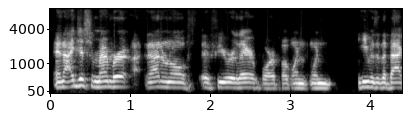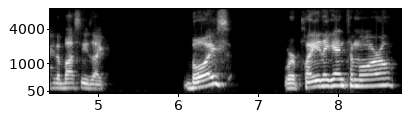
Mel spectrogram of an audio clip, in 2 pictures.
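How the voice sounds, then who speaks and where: A man's voice: medium pitch, level tone, a bit bright. Man chatting over a video call. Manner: halting, many restarts, laughs easily. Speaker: guest, hockey player. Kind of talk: casual chat.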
